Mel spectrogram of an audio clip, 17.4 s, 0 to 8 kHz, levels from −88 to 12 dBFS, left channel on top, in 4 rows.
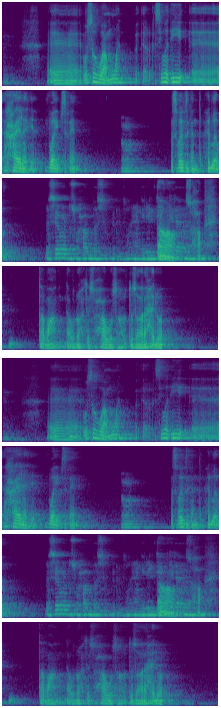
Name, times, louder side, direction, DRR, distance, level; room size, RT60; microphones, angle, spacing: voice 1, 0.9-2.4 2.8-5.9 7.7-8.7 11.8-12.2 12.5-13.3 13.8-16.2, left 4 dB, 50° left, 15 dB, 0.4 m, -25 dB
voice 2, 6.7-7.0 9.5-12.8, equal, 10° left, 6 dB, 0.7 m, -31 dB
10.0 x 6.4 x 6.0 m, 1.2 s
head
